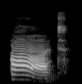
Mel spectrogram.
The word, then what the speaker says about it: caught: بص، Caught. قات اه قات اه بس مش كات.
